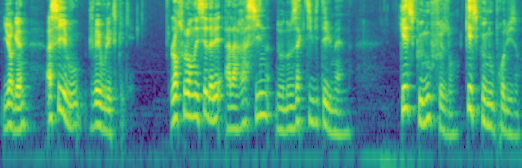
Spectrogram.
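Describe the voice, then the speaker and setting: Hosting his own explainer on money, a man with a darkish voice on the high side addresses the viewer directly. Ironic jabs and mocking rhetorical questions give way to patient teaching in this opinion piece to camera.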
